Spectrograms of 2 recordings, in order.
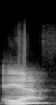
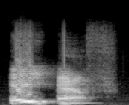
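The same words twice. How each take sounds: First: It sounds relaxed and casual. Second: It sounds stiff and self-conscious. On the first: The speaker calls it right. "saying like A F more naturally" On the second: The speaker calls it wrong. "I don't say it well"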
